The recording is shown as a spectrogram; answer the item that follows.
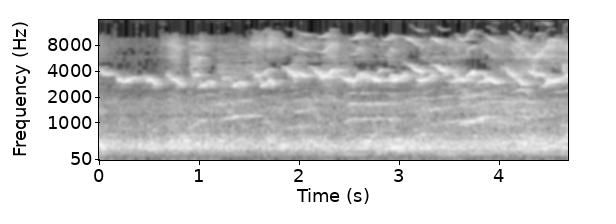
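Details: Curió, a young bird still in brown plumage, bred in captivity and described as a little shy: clear whistled song phrases with sliding notes, repeated rapidly, over a steady background hum.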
